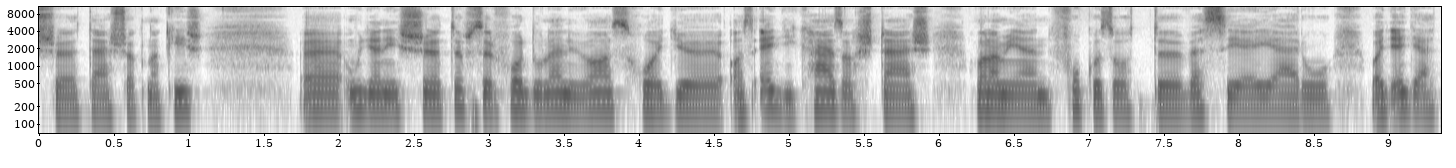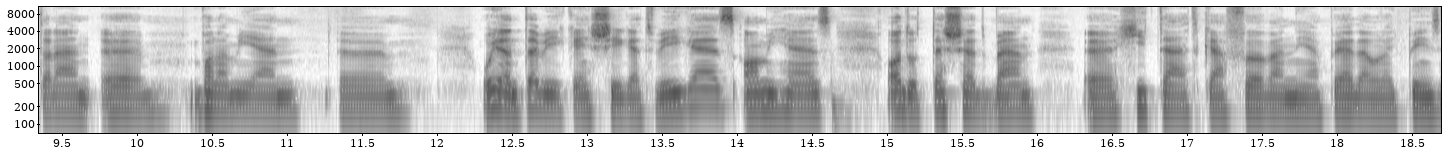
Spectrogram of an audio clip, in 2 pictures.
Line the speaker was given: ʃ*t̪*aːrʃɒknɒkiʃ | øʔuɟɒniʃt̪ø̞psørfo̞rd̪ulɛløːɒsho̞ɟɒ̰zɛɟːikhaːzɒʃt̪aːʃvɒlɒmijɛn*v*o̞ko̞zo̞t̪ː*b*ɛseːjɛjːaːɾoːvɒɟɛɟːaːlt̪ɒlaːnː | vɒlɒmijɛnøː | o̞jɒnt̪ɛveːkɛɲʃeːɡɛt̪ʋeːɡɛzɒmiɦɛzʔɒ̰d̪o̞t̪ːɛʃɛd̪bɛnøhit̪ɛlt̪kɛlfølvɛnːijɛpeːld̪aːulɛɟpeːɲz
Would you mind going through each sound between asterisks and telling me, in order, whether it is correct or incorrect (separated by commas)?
correct, incorrect, incorrect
